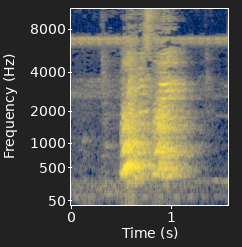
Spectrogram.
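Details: German Shepherd dog Rocky, working through a training session, gives a single short bark lasting under a second, a full harmonic burst that rises quickly and fades, against a quiet indoor background.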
